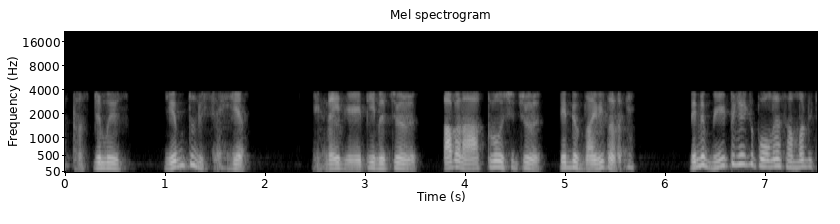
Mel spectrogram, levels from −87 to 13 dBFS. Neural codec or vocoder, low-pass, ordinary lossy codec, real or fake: autoencoder, 22.05 kHz, a latent of 192 numbers a frame, VITS, trained on one speaker; 3.6 kHz; none; fake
